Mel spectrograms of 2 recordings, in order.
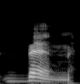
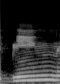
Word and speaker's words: been: job all right so good correction on the word Ben okay you C yourself say bean and then you switch it that was good okay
